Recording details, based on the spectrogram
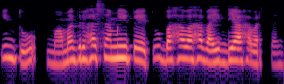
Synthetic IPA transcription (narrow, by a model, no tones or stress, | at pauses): kint̪umɐmɐɡɾuɦɐsɐmiːpeːt̪ubɐɦɐʋɐɦɐʋɐjd̪jaːɦɐʋɐɾt̪ɐn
